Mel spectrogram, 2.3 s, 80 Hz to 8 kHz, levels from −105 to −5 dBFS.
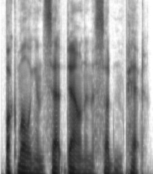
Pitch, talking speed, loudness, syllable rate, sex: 85 Hz, 210 wpm, -19 LUFS, 5.4 syllables/s, male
